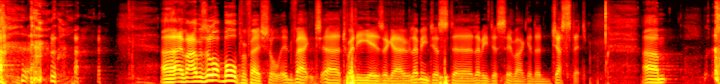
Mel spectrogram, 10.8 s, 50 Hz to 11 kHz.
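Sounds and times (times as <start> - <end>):
person coughing: 0.0 - 1.3, 10.6 - 10.8
speech: 0.3 - 1.3, 2.4 - 10.1.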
